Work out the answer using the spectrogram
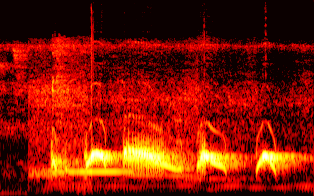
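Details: Male spotted dove in full voice, used to entice other doves to call back: one continuous phrase of soft coos, a long hoarse sliding note in the middle, ending with two crisp, hooked coos. Faint low hum behind.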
